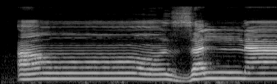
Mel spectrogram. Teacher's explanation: ہاں جی یہاں پہ پھر نون ساکن کے بعد زا حرف الکی میں سے نہیں ہے تو نون ساکن پہ اخفا کا غنہ کریں گے. زالام زبر زل، انزل، نون الف زبر نا، انزلنا.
